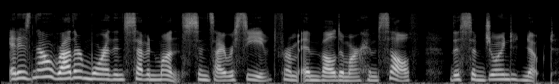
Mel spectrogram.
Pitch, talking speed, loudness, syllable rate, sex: 225 Hz, 195 wpm, -21 LUFS, 5.5 syllables/s, female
